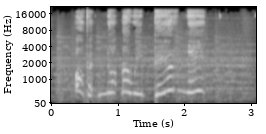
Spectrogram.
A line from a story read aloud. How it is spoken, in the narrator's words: wailed the old wife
